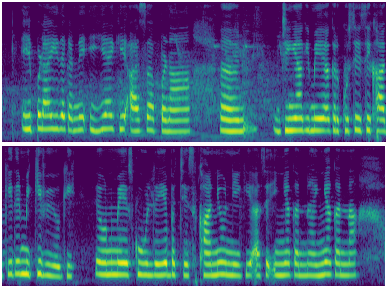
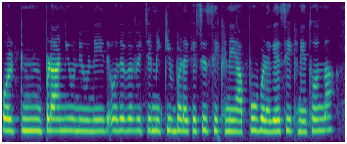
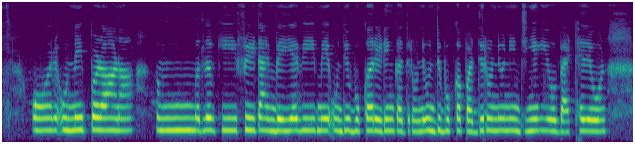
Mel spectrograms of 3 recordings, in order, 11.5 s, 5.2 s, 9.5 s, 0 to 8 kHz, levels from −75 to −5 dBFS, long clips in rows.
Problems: none marked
